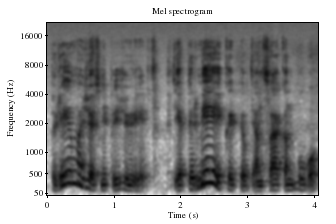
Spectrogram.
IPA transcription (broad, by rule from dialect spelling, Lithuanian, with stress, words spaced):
tʊˈrʲeːjoː mɐˈʒʲæːsʲnʲɪ pʲrʲɪʒʲʊˈrʲeːt ˈtʲiɛ pʲɪrʲˈmʲiɛjɪ ˈkɐɪp ˈjɛʊ ˈtʲɛn ˈsɑːkɐnt ˈbʊʋoː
